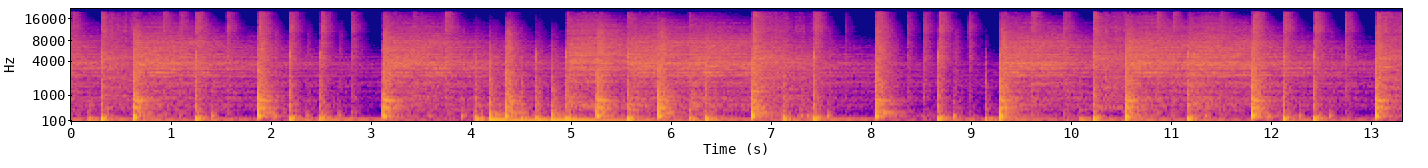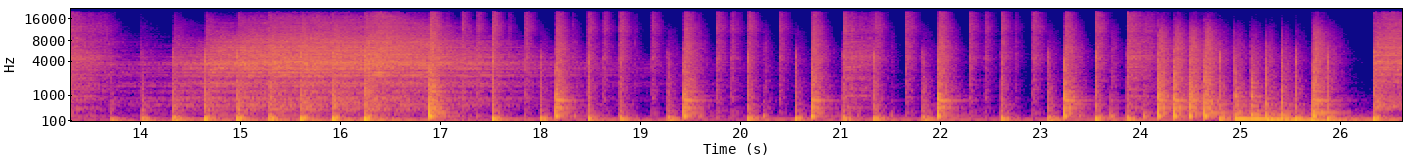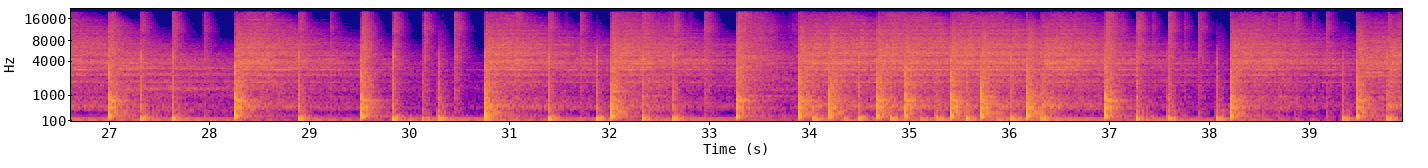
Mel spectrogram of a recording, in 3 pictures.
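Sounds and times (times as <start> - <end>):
drum kit groove: 0.0 - 39.9.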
